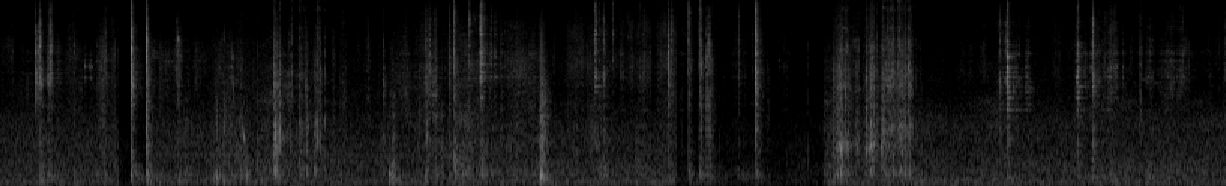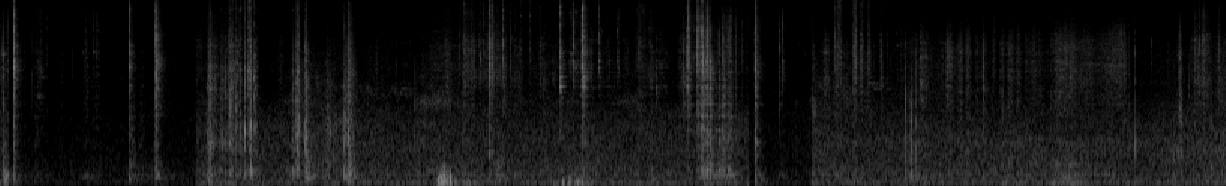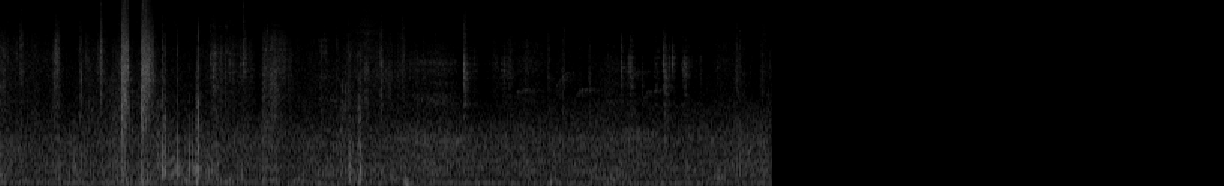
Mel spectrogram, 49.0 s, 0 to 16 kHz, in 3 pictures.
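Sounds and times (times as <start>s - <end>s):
clicks and knocks of tools: 0.4s - 2.6s, 13.2s - 21.2s, 22.5s - 28.8s
rasping tearing sounds: 11.0s - 12.3s.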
